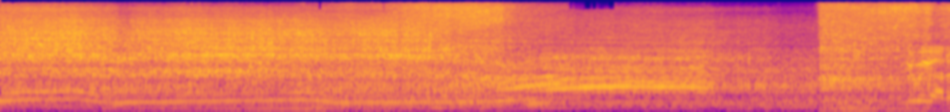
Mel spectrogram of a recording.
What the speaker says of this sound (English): Then we got the McLaren right here.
